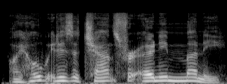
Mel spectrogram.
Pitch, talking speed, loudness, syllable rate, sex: 145 Hz, 235 wpm, -17 LUFS, 5.9 syllables/s, male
